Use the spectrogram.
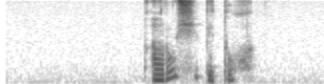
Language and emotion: Russian, neutral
